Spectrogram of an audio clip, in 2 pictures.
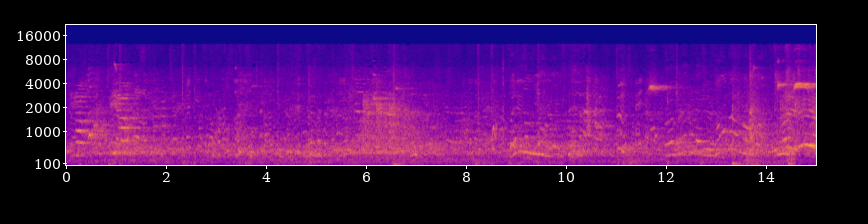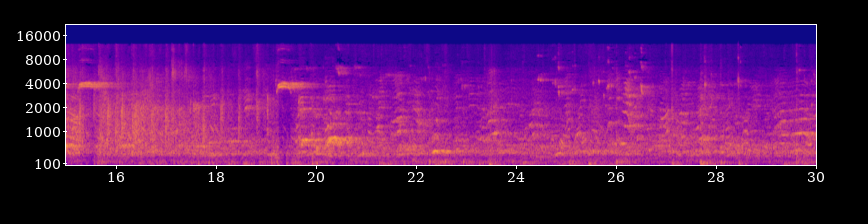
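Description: A handball bounces on the floor.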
